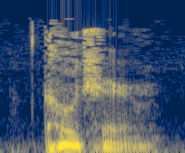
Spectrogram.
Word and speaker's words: culture: 嗯，还有一个单词最容易出错，也是这个音，叫 culture。这个单词我刚才的读音是错的。对啊，正确的读法必须舌位在那个位置，叫 culture。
